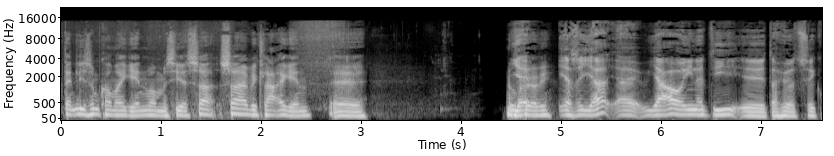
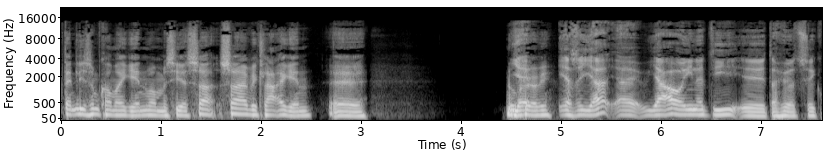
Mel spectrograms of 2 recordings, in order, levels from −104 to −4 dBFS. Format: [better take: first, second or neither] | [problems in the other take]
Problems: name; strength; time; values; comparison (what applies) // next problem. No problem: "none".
second | household noises; faint; until 4 s; 20 dB below the speech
